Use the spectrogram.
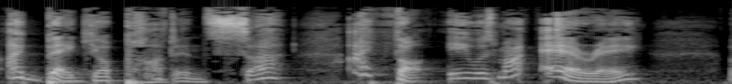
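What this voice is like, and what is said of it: Exaggerated stereotypical Cockney English accent. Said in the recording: “the most stereotypical English accent ... I really enjoy your Cockney accent there”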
